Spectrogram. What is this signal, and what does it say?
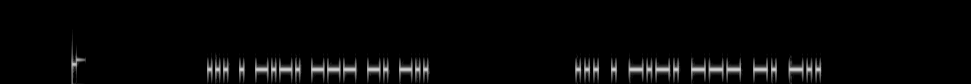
Morse code, heard as a keyed tone, about 29 wpm, 700 Hz. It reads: SECOND SECOND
